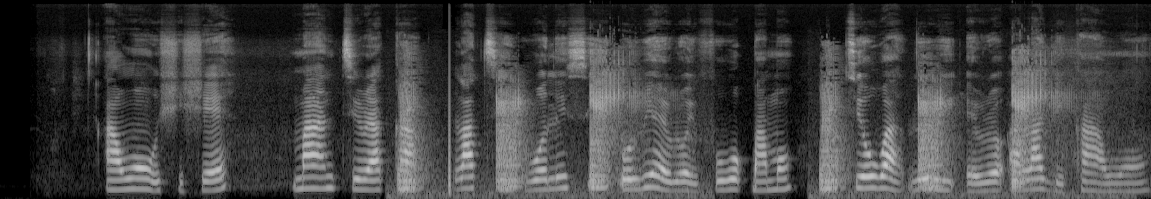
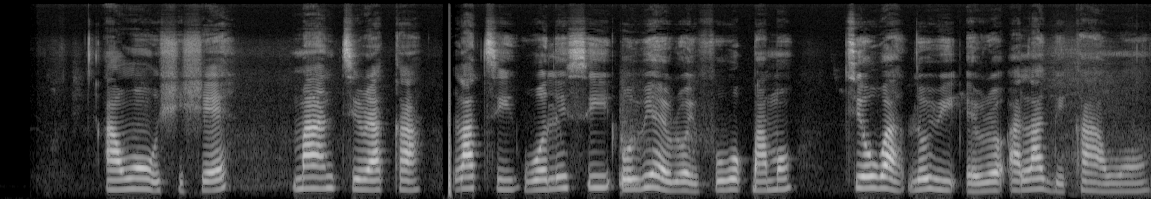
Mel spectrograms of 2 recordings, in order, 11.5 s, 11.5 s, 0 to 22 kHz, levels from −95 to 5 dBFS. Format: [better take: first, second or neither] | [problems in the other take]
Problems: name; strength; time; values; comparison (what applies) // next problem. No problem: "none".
second | background sound (Fart); 4 dB below the speech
